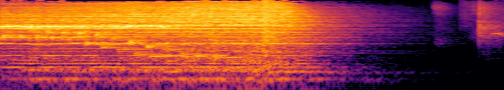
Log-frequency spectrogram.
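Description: A large wind band plays a loud final chord that dies away in an echoing hall.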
